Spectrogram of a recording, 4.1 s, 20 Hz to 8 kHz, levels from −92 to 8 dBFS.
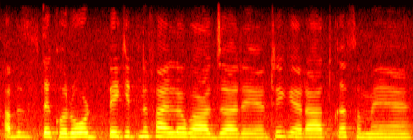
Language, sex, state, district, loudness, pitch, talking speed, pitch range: Hindi, female, Haryana, Jhajjar, -16 LUFS, 235 Hz, 245 wpm, 220-245 Hz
